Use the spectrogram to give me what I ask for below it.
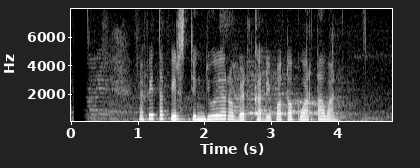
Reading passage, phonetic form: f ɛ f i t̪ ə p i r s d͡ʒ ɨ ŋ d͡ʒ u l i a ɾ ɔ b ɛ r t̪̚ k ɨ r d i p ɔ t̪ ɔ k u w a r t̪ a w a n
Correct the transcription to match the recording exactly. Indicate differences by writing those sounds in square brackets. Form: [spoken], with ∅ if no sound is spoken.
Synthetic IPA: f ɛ f i t̪ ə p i r s d͡ʒ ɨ ŋ d͡ʒ u l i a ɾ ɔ b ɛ r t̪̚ k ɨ r d i p ɔ t̪ ɔ k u w a r t̪ a w a n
